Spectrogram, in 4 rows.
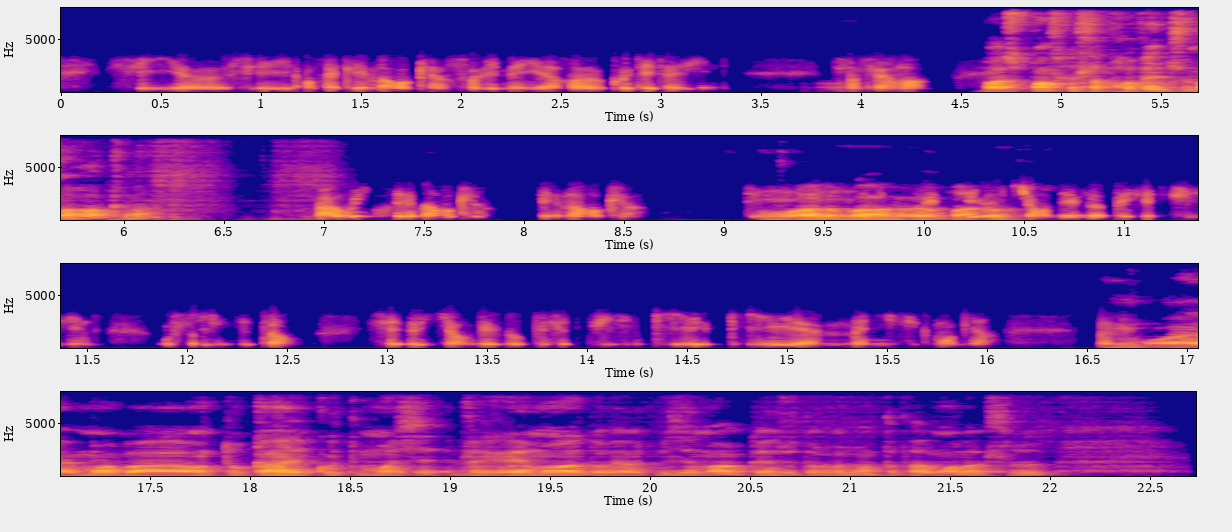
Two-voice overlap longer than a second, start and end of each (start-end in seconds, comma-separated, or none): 9.2-10.5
